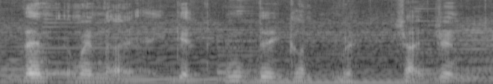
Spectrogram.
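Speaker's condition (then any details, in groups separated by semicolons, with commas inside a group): Cerebral palsy; birth injury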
